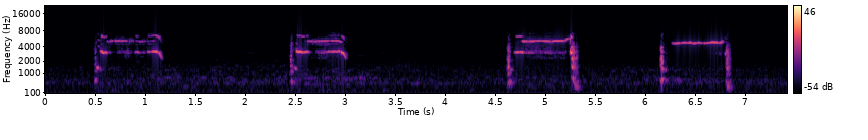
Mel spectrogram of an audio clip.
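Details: Male peregrine falcon in Koszalin, Poland, calling the female on 8 March 2023: four separate calls about two seconds apart, each a high whistled tone with a lower parallel band, bracketed by abrupt descending strokes.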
